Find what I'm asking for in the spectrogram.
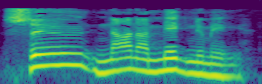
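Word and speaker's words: sunanamignomi (συναναμίγνυμι): This is the Greek word sunanamignomi. Sunanamignomi. That is spelled S-U-N, for those of you on tape, S-U-N-A-N-A-M-I-G-N-U-M-I.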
